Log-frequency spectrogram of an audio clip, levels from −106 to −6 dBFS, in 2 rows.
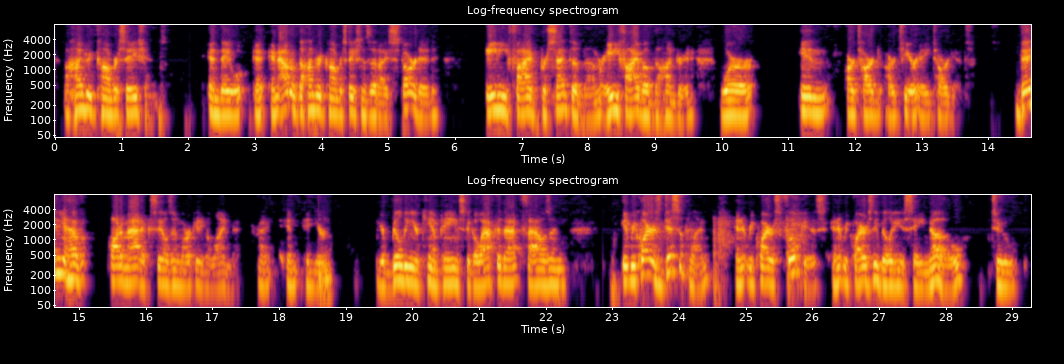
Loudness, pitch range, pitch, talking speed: -21 LUFS, 125-155 Hz, 135 Hz, 140 wpm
